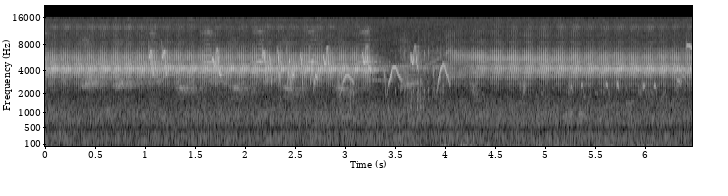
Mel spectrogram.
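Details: Savi's warbler singing at Tancat de l'Illa in l'Albufera, its breeding ground. A continuous strident, high-pitched reel drops out briefly midway and then resumes, with quick chirps and upslurred notes from other birds.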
